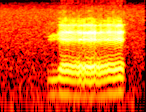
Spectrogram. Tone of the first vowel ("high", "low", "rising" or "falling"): low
